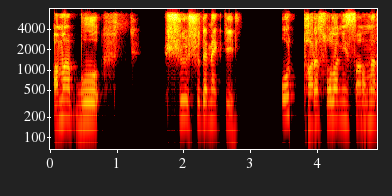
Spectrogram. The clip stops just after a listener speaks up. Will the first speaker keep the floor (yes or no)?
yes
